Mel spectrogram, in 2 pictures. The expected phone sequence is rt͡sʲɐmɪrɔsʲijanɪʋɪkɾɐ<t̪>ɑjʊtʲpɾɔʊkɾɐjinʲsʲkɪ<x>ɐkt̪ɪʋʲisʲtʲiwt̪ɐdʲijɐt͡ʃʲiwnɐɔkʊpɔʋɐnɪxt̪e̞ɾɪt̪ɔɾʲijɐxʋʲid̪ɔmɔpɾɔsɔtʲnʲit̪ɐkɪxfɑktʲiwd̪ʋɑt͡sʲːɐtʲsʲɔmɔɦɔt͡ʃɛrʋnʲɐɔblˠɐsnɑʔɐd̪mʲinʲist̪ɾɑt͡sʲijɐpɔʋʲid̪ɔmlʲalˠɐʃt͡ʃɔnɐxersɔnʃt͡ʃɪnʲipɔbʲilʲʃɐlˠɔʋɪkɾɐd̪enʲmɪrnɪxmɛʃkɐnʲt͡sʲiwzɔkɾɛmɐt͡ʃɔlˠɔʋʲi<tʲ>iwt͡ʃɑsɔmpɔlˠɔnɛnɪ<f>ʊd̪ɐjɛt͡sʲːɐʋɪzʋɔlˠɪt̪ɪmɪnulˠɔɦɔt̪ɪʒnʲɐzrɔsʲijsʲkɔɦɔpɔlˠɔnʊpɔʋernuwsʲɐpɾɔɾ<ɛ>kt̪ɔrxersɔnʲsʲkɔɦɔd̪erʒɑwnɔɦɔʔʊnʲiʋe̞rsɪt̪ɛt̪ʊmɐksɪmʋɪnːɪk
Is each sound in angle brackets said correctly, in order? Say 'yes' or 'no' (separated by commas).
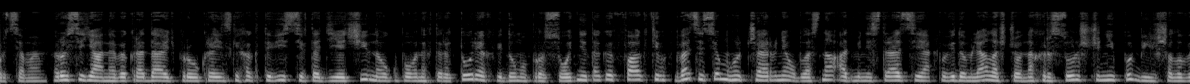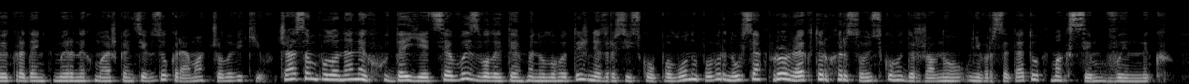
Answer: no, yes, no, no, yes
